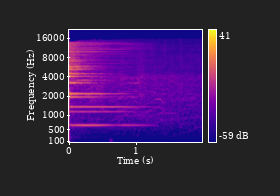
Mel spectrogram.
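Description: Bright bell-chime ding of a subscribe-animation sound effect, marking the notification bell icon being clicked. It sounds at the start, then rings out and fades away over about a second and a half.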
